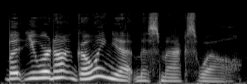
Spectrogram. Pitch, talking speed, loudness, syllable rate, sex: 225 Hz, 195 wpm, -17 LUFS, 4.2 syllables/s, female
